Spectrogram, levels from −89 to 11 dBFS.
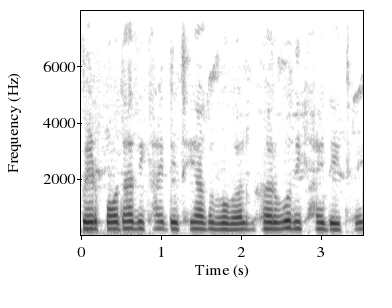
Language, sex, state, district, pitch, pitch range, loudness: Magahi, female, Bihar, Gaya, 235 Hz, 225-240 Hz, -18 LUFS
